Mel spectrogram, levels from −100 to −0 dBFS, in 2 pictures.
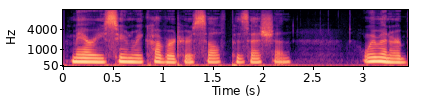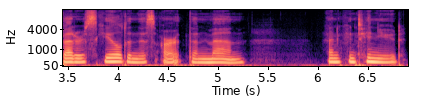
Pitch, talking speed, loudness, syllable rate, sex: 180 Hz, 130 wpm, -19 LUFS, 5.6 syllables/s, female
